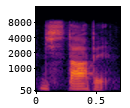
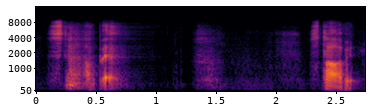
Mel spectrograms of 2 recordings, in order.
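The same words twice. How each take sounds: First: Said in the usual way. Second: Whispered plea. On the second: Real, not acted. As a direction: breathe it out as a whisper. Repeating plea to WWE.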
